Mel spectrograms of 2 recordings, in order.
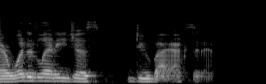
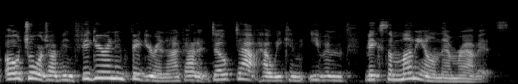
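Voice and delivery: higher, louder eager outburst; roused, eager; 6 semitones higher, 8 dB louder than usual. A narrator's reading. Candy tells George about the rabbit money, excited. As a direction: pour out the plan with excitement. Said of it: "Now Candy aroused himself".

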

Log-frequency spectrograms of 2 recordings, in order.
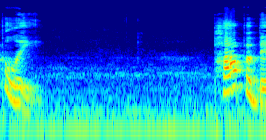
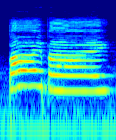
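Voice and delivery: higher, middle-sized bear farewell; 6 semitones higher than usual. A narrator's reading. Middle bear calling goodbye, middle-sized voice. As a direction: call it lightly in a raised voice. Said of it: "a middle-sized voice".

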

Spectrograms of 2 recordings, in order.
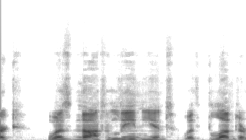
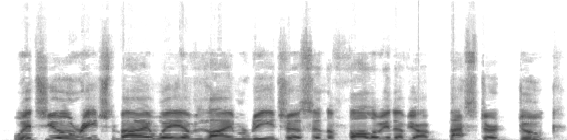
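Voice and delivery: higher, louder contemptuous sneer; 6 semitones higher, 4 dB louder than usual. Acted. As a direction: drip contempt on every word. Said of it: "The captain sneered".

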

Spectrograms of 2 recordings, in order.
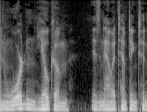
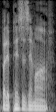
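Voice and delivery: normal talking voice

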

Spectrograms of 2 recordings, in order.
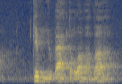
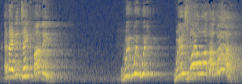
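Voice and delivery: much higher and louder, pleading in panic; dead husband screaming at the heavenly court, frantic; desperate screaming; 10 semitones higher, 7 dB louder than usual. Acted. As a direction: plead for your life, voice cracking up high. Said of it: "started screaming to the Bedin".

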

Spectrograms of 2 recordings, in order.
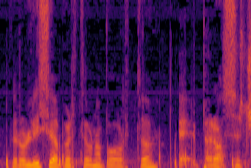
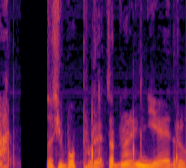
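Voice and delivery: ordinary talk

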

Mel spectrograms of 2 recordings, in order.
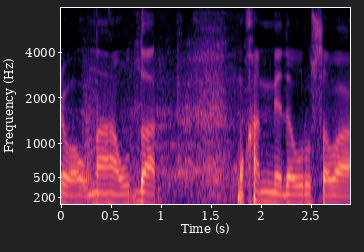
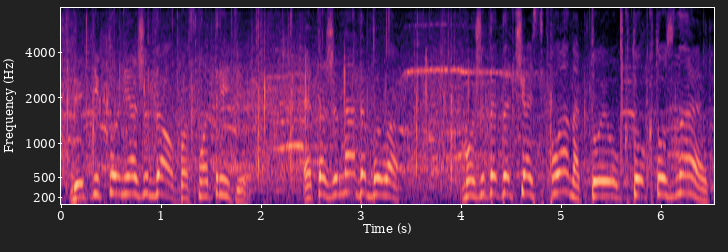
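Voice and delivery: excited; 6 semitones higher than usual. Real, not acted. Commentator still stunned after knockout.

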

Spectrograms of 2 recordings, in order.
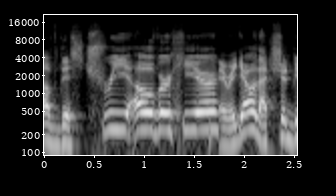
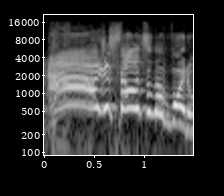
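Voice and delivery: much higher panicked cry as he falls; startled yelp. Real, not acted. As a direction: yelp in shock, then blurt the rest. Falling into the void.

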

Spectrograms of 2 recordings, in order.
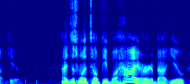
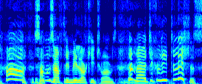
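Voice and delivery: hammed-up Irish leprechaun accent, higher and louder; cartoon Irish cereal mascot voice, pitched up; 14 semitones higher, 7 dB louder than usual. Host hams up an Irish accent for his Irish guest. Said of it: "That's the only way I can do an impression of an Irish person".

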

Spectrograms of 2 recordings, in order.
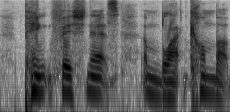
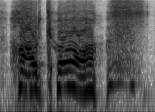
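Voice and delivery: amused remark through laughter; laughing; 5 semitones higher, 5 dB louder than usual. Real, not acted. Reader mocking the pyjamas line, laughing. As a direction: laugh as you say it, higher.

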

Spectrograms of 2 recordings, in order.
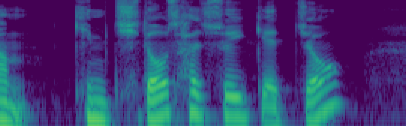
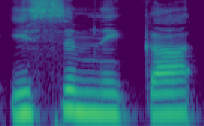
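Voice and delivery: ordinary talk, nothing marked

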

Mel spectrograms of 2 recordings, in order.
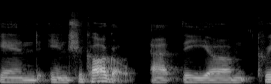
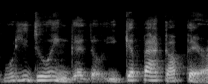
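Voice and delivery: higher-pitched imitation of an urgent manager; urgent retold demand; 6 semitones higher than usual. Manager comes running at the host backstage, urgent mock demand. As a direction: voice the manager pressing him, higher.

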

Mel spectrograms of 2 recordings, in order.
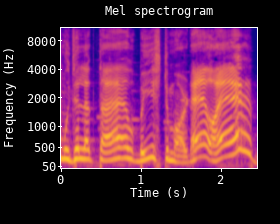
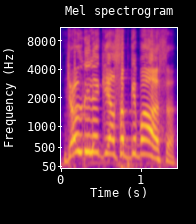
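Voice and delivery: loud, high, repetitive yelling; frantic callout; 7 semitones higher, 4 dB louder than usual. Real, not acted. Player spotting the slasher and calling teammate over, frantic callout. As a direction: shout excitedly to alert the team. Spots the enemy, calls team.

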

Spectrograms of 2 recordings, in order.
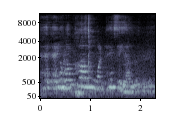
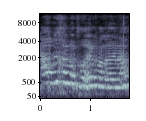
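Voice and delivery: mock surprise; 5 semitones higher, 6 dB louder than usual. Real, not acted. Playful mock surprise at student.

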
